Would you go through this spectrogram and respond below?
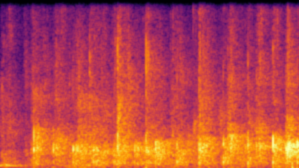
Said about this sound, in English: Yes, that's worthy of applause.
